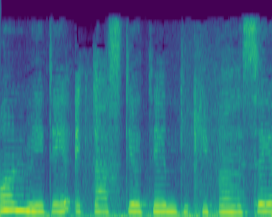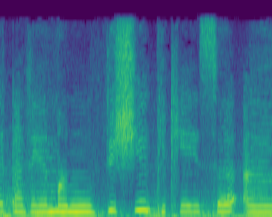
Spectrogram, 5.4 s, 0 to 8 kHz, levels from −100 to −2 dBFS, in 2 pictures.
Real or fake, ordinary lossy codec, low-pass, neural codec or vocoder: fake; MP3, 48 kbps; 7.2 kHz; codec, 16 kHz, 0.5 kbps, X-Codec, HuBERT features, trained on balanced general audio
